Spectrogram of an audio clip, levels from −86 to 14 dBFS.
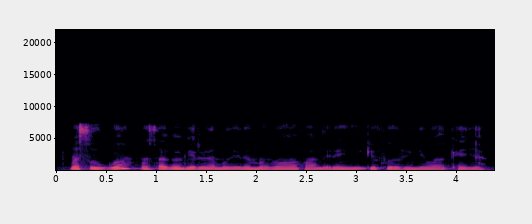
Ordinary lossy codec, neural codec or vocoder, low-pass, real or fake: none; codec, 16 kHz, 2 kbps, FunCodec, trained on Chinese and English, 25 frames a second; 7.2 kHz; fake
